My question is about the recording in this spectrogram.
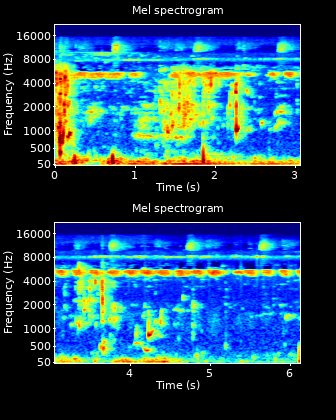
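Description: Shallow stream water sloshing and trickling in small irregular splashes, as someone wades and moves his hands through the water, with a steady high-pitched whine above it.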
